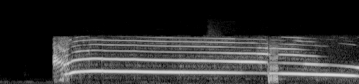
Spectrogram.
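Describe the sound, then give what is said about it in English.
A person at work in a shop imitates a howl with one long, loud, sustained note that starts abruptly and slowly sinks in pitch, with no other voices around it. “That's a great howl.”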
